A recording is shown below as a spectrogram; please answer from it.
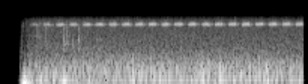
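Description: Cricket chirping in an even high-pitched pulse, about six chirps a second, over a low rumble. It starts with a loud low thump and cuts off abruptly.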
